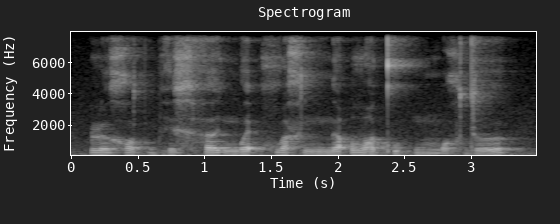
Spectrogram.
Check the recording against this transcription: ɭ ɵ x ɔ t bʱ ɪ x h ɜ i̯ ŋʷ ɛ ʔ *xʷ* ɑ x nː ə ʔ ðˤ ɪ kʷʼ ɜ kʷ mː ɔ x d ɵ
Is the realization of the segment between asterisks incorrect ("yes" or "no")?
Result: no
